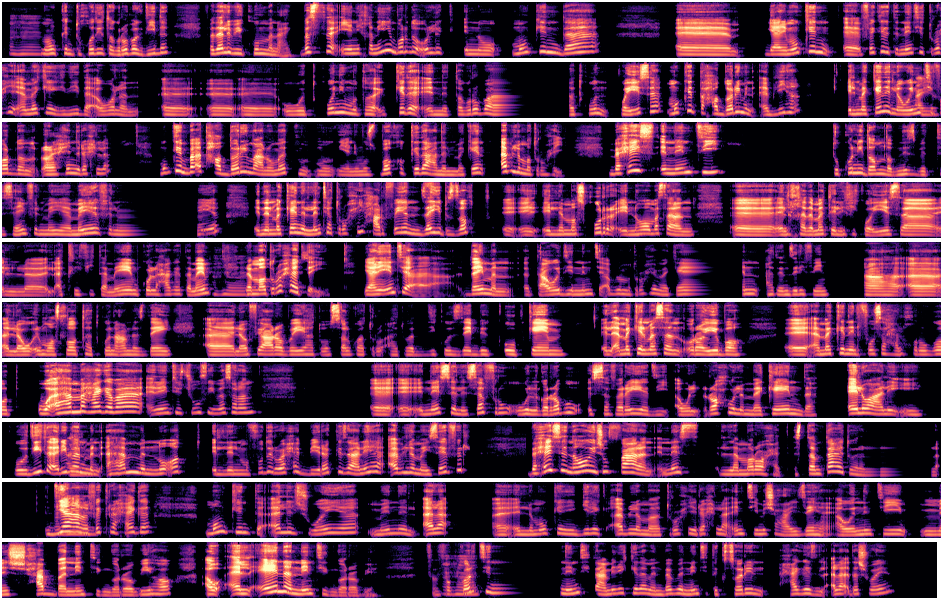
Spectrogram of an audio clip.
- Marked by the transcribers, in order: distorted speech
- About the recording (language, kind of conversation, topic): Arabic, advice, إزاي أتغلب على القلق وأنا بجرب أماكن جديدة في السفر والإجازات؟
